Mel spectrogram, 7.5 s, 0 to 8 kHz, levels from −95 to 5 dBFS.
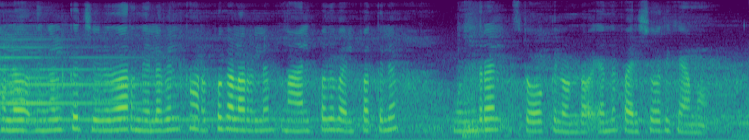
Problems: none marked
